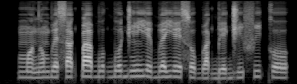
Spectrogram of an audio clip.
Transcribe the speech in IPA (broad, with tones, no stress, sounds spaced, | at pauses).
m ɔ̃˨ d ɔ̃˧ b ɛ˨ s a˧ k͡p a˦ b o˧ ɡ͡b o˦ d͡ʒ ĩ˦ j e˧ b ɛ˦ j e˧ s o˨ b a˨ ɡ͡b e˨˦ d͡ʒ i˦ f i˦ k o˦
